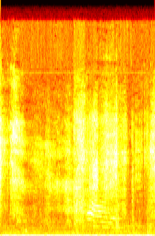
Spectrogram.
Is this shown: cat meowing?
yes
